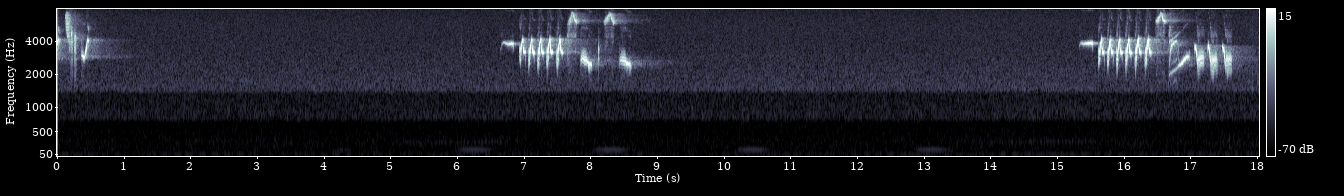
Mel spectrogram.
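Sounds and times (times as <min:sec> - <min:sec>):
common redstart singing: 0:06.6 - 0:09.0, 0:15.3 - 0:17.9.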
